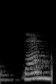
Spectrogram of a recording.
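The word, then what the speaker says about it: comb: तो हम देखते हैं कि जब हम अक्षर इसमें मिला रहे हैं तो सी ओ एम बी तो कम नहीं बोलेंगे बी साइलेंट हो गया कम हो गया सी ओ एम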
